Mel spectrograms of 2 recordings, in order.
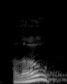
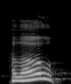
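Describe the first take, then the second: First: It is said in a deeper, older man's voice. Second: It is said in an ordinary, unaltered voice.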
